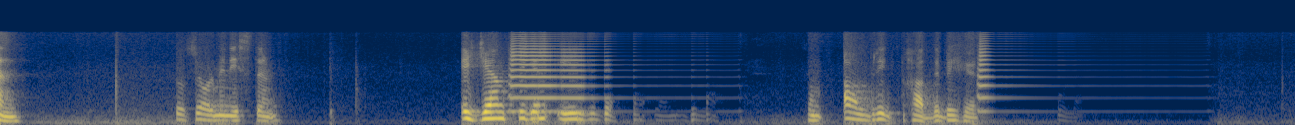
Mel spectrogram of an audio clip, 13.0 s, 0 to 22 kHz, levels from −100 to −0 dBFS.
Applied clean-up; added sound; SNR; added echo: neural mask model RNNoise.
